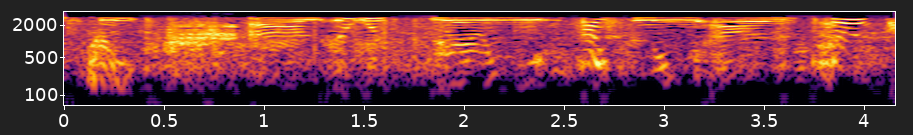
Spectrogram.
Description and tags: distorted voice 15
Distorted voice on shortwave with high tone every time after he says a word. Recorded with Twente university's online radio receiver.
noise, male, static, distorted, interference, high, tone, radio, shortwave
